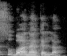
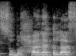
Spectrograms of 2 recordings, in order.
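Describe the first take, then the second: First: The h sound after 'su' is left out. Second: The h sound after 'su' is clearly pronounced. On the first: The speaker calls it wrong. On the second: The speaker calls it right.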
